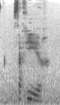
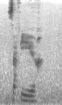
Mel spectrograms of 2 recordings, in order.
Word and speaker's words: saphir: Saphir. Saphir.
